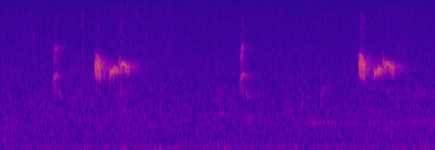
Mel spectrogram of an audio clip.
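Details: Red-whiskered bulbul decoy bird singing to lure wild birds: two brief bright whistled phrases about two and a half seconds apart, with a faint single note between them, over low background hiss.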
